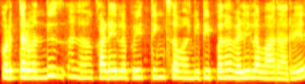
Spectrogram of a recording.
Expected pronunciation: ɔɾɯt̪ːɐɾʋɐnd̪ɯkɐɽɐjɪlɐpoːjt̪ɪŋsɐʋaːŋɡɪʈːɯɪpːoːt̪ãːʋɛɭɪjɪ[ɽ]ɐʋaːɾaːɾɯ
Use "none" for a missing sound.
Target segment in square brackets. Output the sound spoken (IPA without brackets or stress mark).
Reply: l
